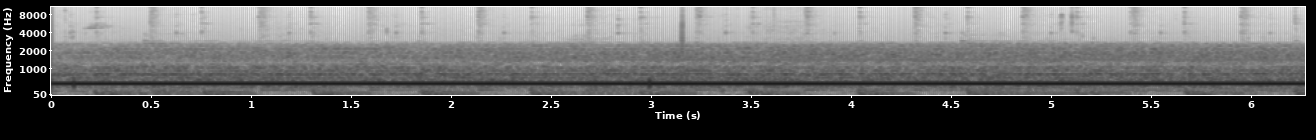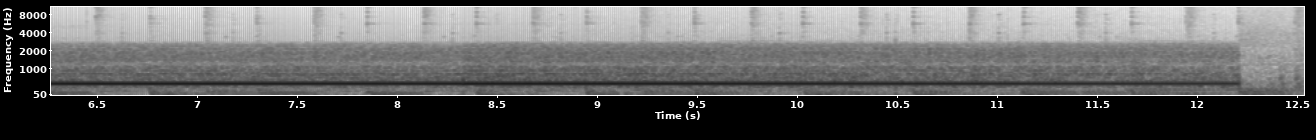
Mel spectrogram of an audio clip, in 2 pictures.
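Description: A steady single tone from an interfering carrier on 160 meters, heard as a heterodyne whistle through a ham radio receiver over band hiss. The level sags a little over the last few seconds as the receive loop is rotated to null the signal.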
